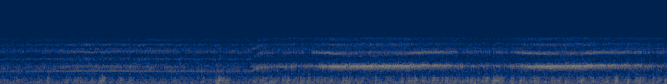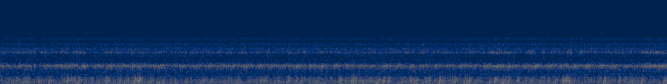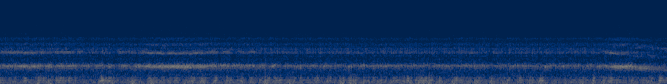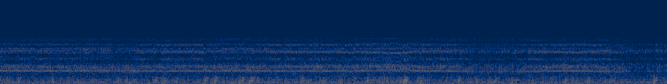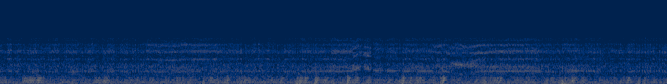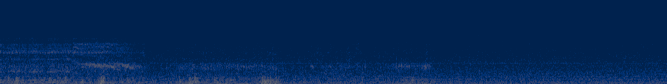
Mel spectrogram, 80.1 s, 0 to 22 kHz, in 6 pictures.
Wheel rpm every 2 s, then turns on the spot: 160, 160, 170, 220, 220, 230, 230, 240, 230, 230, 240, 230, 230, 230, 230, 230, 230, 240, 230, 230, 180, 170, 170, 160, 160, 160, 160, 160, 160, 160, 170, 150, 160, 160, 140, 40, 20, 20, 10, 0.
70-72 74-78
